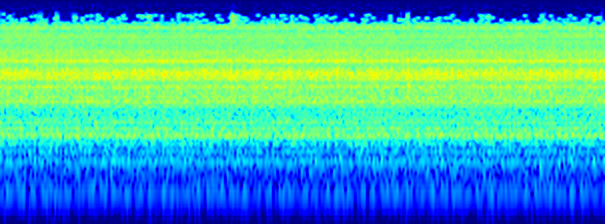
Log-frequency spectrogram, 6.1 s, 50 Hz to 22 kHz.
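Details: Restored Sunbeam Mixmaster Model 12 that had been quickly overheating its rebuilt speed resistor, after swapping all internal parts: even, steady motor whir on first (low) speed for about 2 minutes with no surging or dragging, running healthy; original cause unknown.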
